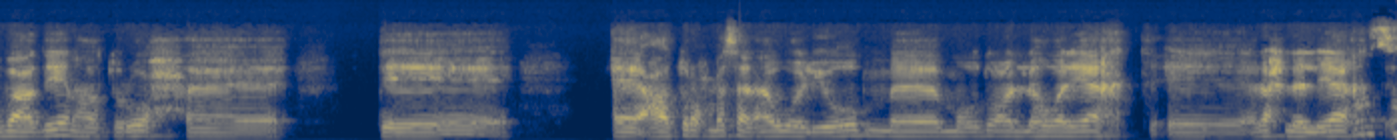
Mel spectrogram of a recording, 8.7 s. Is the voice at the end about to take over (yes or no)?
yes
